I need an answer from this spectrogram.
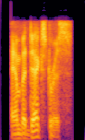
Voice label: "ambidextrous", English

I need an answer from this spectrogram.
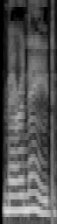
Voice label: "marinade", American; ɛ - æ

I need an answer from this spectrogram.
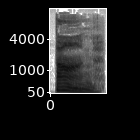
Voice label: "bong", English; noun

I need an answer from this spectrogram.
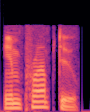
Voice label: "impromptu", English

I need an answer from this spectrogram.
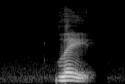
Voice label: "late", English

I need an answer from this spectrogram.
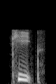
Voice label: "keep", English; i-ɪ; verb

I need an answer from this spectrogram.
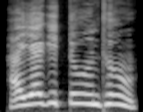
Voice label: "ha ya gi thunthu", Otomí; Días de la semana; INPI

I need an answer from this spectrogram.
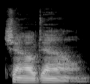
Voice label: "chow down", English

